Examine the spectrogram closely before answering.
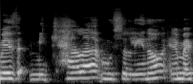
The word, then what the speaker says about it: Michela Musolino: Her name is Michela Musolino. Am I pronouncing that correct?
